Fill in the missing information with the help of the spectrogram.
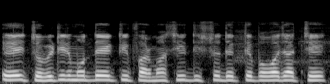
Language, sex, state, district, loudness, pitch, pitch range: Bengali, male, Assam, Hailakandi, -14 LUFS, 195 Hz, 190-205 Hz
